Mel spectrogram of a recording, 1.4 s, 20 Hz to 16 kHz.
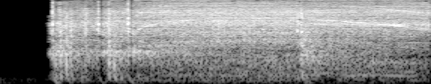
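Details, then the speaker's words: Remanufactured starter for a 2012 Honda CR-V 2.4L, bench-tested off the car on a jumper pack before installation: a sharp snap as it engages, then a high, smooth whir that spins freely and winds down; a good starter. "There you go, you guys can see, that's a good starter."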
